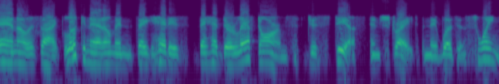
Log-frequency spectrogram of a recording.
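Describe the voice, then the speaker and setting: At a fairly slow pace, a woman talks with a bright, sharp tone. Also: dry, close sound with no echo. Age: 60s. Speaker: widow of a musician. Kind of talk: interview. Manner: halting.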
